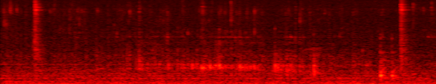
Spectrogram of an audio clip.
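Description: Hot water poured from a stainless steel kettle into a ceramic mug, a faint splashing fill, with a short tap just after the start.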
